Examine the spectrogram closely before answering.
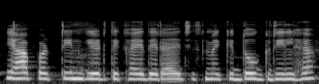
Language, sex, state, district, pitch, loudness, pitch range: Hindi, female, Jharkhand, Deoghar, 250 Hz, -16 LUFS, 245-265 Hz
